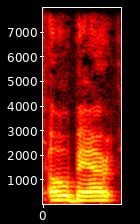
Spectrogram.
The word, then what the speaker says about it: Åberg: Well, it's actually pronounced Åberg.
